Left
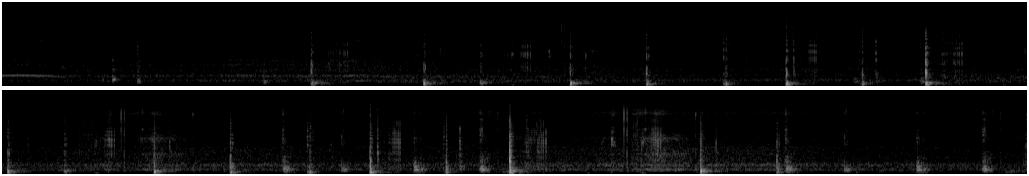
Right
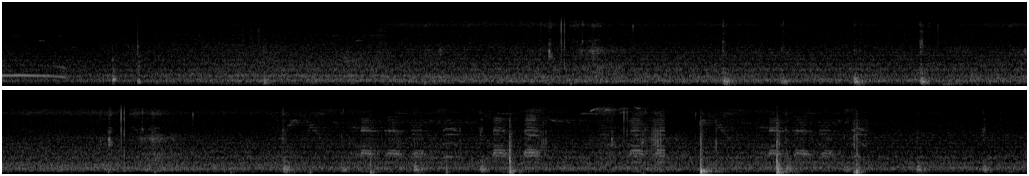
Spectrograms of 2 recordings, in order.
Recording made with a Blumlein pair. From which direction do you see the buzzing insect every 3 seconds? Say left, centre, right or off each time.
right, right, right, right, centre, centre, centre.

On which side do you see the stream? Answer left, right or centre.
right.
